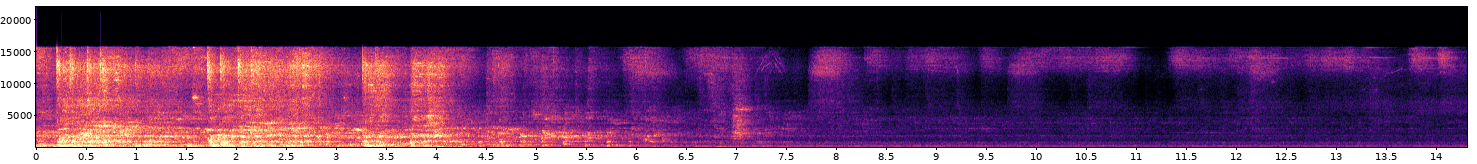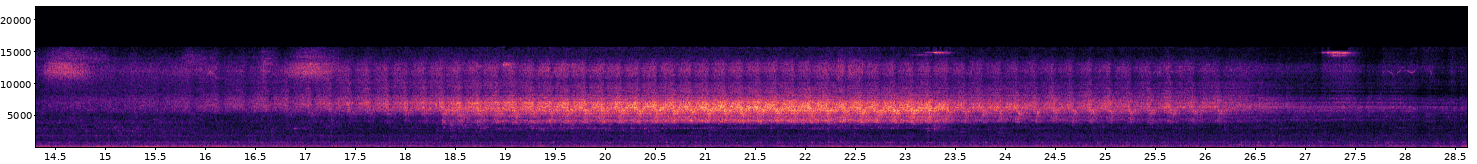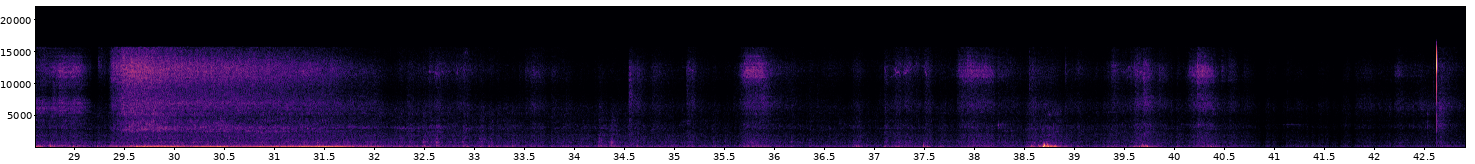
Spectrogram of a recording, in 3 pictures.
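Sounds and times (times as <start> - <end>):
freight train rumbling past: 0.0 - 40.1
steady high hiss: 5.4 - 33.9.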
